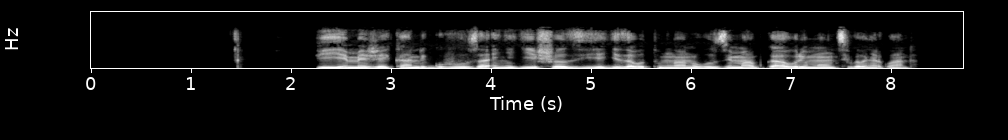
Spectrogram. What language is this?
Kinyarwanda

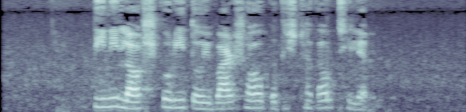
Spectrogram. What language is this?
Bangla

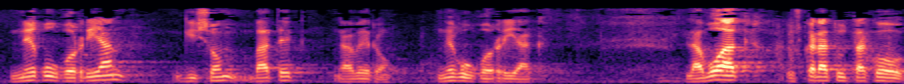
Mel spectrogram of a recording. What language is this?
Basque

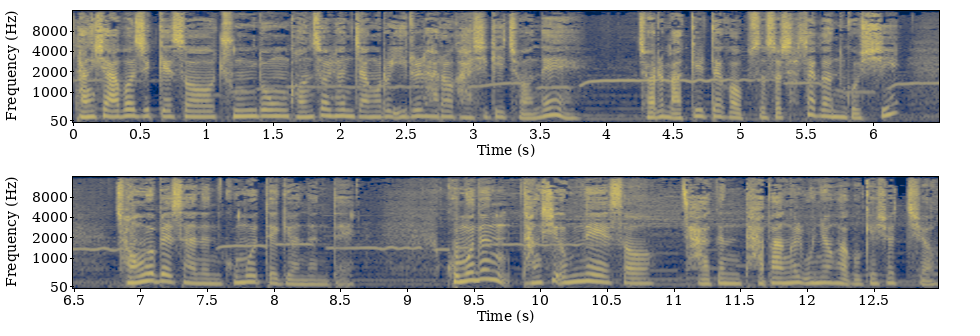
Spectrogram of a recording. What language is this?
Korean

